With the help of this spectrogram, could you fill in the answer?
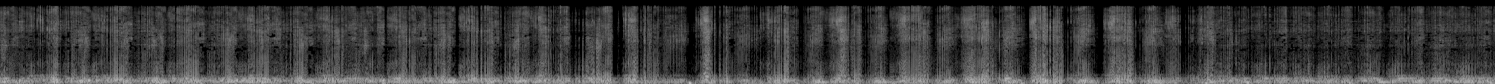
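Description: Long yellow nails scratch fast across the top of the mesh grille of a black metal USB microphone with no cover on it. The result is a dense, continuous rasping and crackling with a heavy low-end rumble, bright scratchy edges, and short sharp bursts throughout.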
